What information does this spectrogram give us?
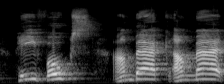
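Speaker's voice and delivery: put-on slight Canadian accent, high and slow. Imitating a friend's video greeting: matt's hint of canadian accent. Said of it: "he has that hint of a Ca-, Canadian accent".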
